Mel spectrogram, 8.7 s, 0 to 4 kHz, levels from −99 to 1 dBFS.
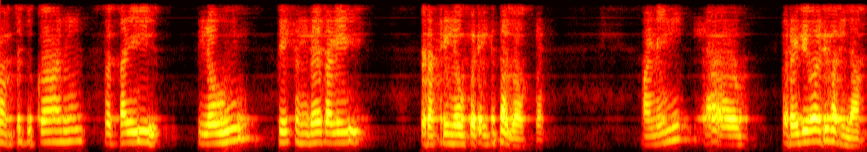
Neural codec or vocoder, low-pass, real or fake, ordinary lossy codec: codec, 24 kHz, 1 kbps, SNAC; 3.6 kHz; fake; AAC, 32 kbps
